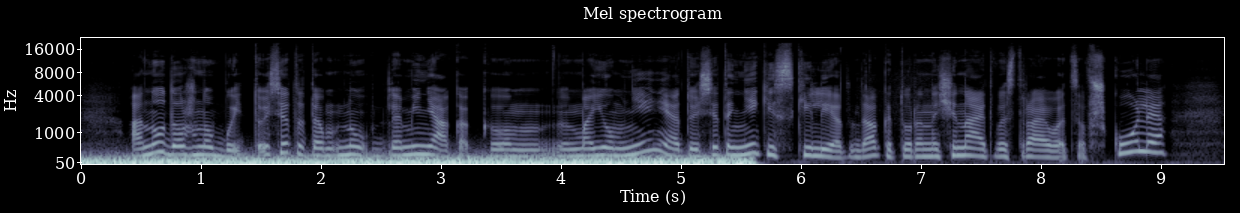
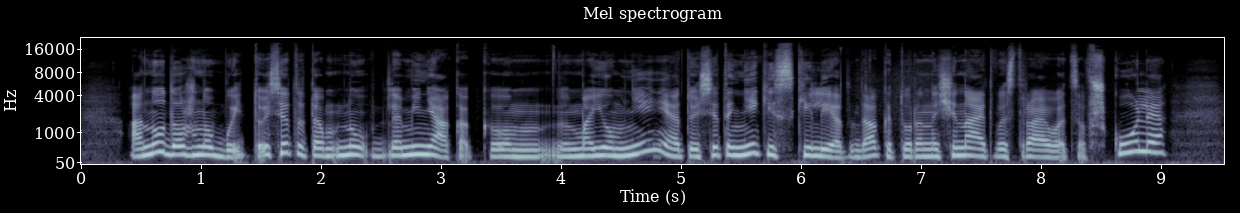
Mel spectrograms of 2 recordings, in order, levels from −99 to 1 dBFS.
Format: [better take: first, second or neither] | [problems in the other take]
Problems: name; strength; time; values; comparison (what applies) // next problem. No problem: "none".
second | low rumble; loud; until 5.5 s; 6 dB below the speech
